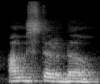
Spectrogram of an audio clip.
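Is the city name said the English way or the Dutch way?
Dutch. The name is said with Dutch sounds. The speaker calls it right.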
